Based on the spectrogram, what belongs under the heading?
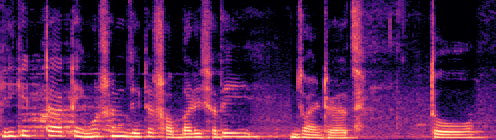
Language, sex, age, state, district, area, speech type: Bengali, male, 18-30, West Bengal, Murshidabad, urban, spontaneous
